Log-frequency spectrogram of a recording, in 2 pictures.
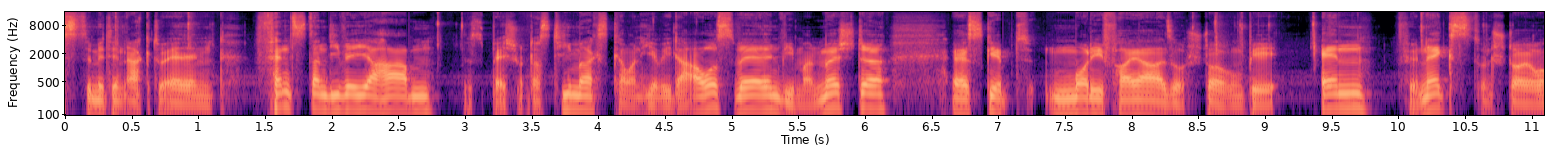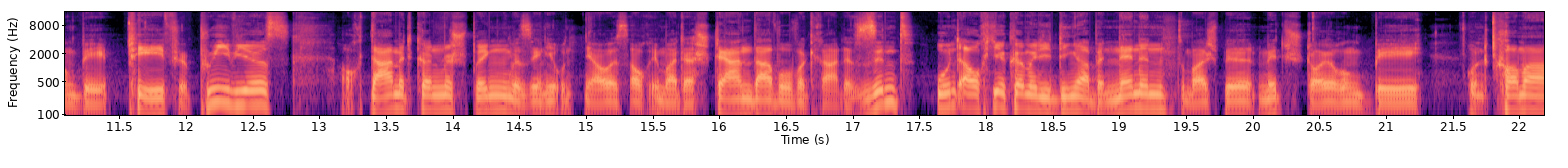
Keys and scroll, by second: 0.3 Up, 0.8 Down, 1.4 Up, 2.7 End, 5.8 Return, 8.5 ctrl+b, 9.3 n, 10.4 ctrl+b, 11.5 p, 21.5 ctrl+b, 21.7 ,.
